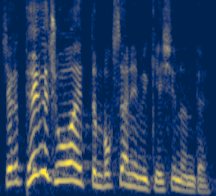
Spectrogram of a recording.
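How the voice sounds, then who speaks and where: A middle-aged man from the region preaching a sermon, lively and acting out church members in quoted asides. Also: high voice, fast. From Gyeongsang region, Korea. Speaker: pastor. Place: large church sanctuary. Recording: long hall reverb.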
